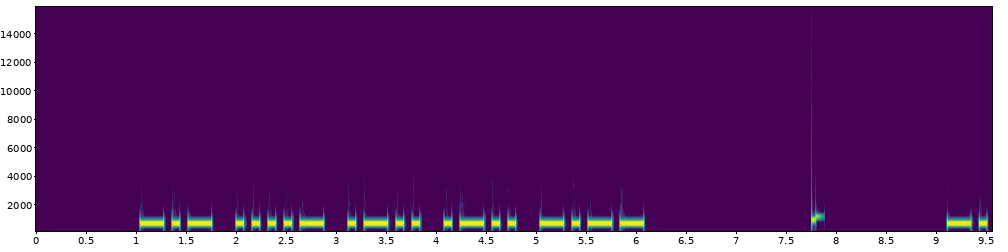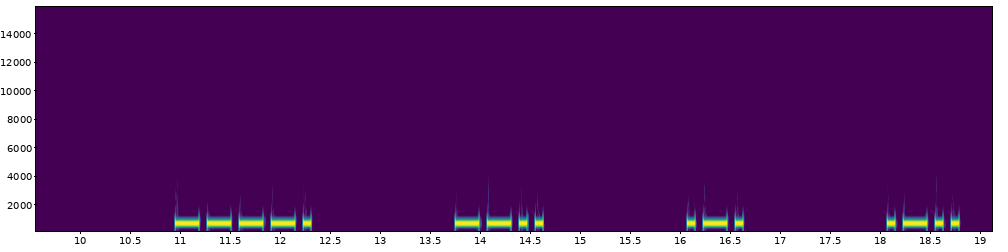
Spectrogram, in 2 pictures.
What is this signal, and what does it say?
Morse code, heard as a keyed tone, about 15 wpm, spaced as for 8 wpm, 700 Hz. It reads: K4LLY N9ZRL
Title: USA Call Signs - 6x Character Spacing - 15wpm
